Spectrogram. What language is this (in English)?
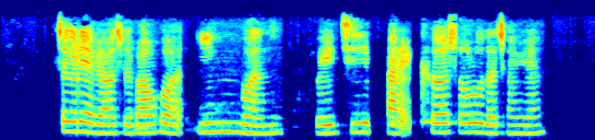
Chinese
